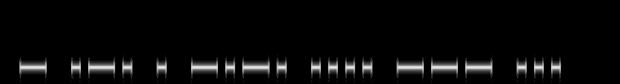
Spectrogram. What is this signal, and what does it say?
Morse code, heard as a keyed tone, about 14 wpm, 800 Hz. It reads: TRECHOS
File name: audios / portugais / portugais texte en clair 1 vitesse 14 mots minutes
